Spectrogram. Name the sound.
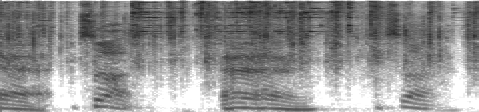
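keys jangling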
